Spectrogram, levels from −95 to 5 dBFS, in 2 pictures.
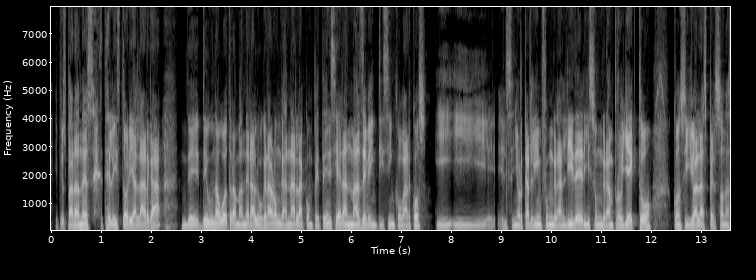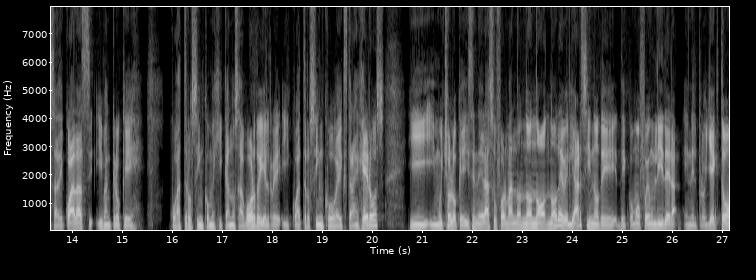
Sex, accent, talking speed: male, Mexican, 175 wpm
